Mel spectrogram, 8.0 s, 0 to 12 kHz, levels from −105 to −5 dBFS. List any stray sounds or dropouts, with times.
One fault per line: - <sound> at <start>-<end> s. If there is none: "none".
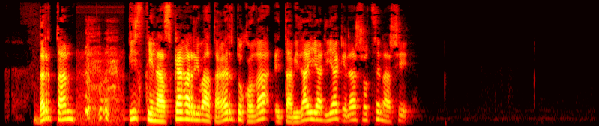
- cough at 1.1-1.6 s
